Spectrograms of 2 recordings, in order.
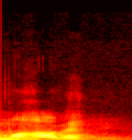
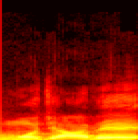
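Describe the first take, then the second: First: The middle consonant is an H sound. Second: The middle consonant is a J sound. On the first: It is how the locals say it. "मोहावे बोलते हैं" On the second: It is read just as it is written. "मोजावे इसको पढ़ते हैं"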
